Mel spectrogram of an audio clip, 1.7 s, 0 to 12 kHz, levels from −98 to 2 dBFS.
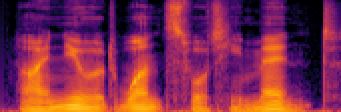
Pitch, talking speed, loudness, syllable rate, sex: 90 Hz, 245 wpm, -19 LUFS, 4.6 syllables/s, male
